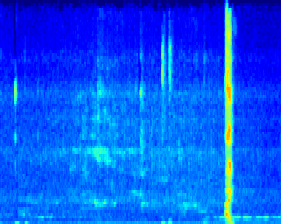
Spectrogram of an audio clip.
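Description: A light truck's engine idling with a low steady hum, with a few dull knocks around the cab and a brief voice near the end.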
